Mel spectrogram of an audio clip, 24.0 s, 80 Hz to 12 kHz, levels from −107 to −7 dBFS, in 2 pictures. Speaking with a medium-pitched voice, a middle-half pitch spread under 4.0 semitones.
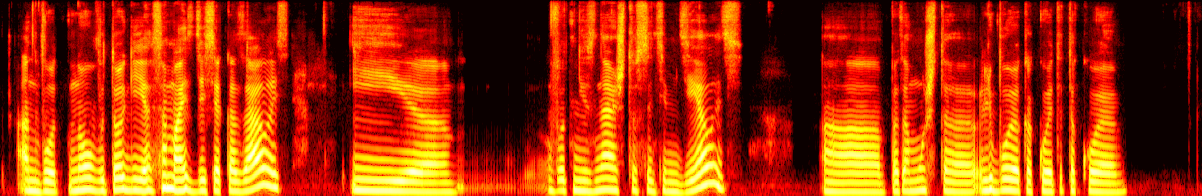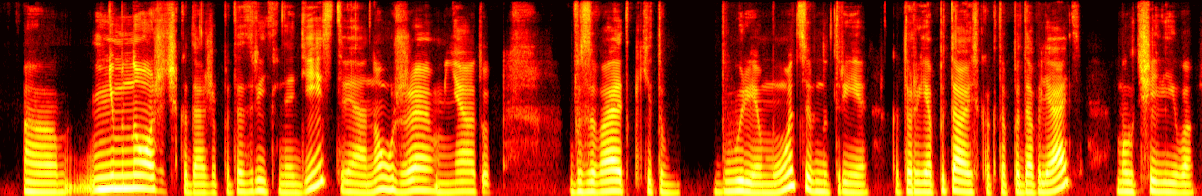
Yes: medium, 165 Hz; average, 2.7 semitones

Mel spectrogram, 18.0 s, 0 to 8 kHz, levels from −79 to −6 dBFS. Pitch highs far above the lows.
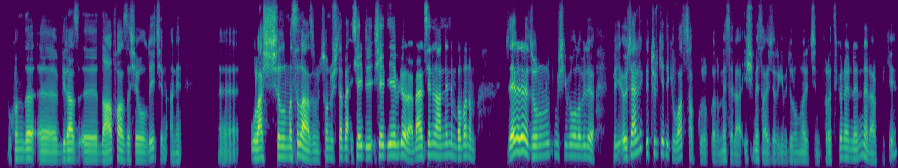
Yes: wide, 6.5 semitones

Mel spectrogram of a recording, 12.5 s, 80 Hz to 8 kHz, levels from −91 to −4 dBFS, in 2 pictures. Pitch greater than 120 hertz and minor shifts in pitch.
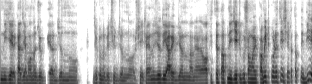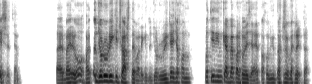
No: low, 135 Hz; average, 4.3 semitones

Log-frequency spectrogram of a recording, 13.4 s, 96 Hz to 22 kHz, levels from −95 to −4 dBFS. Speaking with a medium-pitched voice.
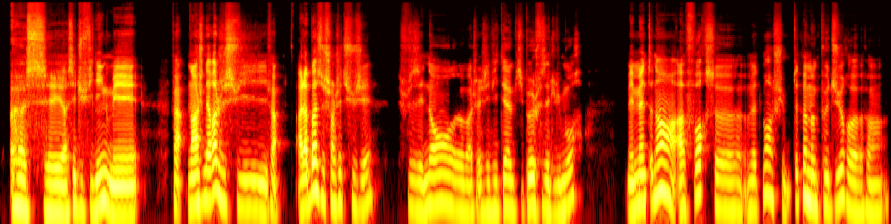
Yes: medium, 145 Hz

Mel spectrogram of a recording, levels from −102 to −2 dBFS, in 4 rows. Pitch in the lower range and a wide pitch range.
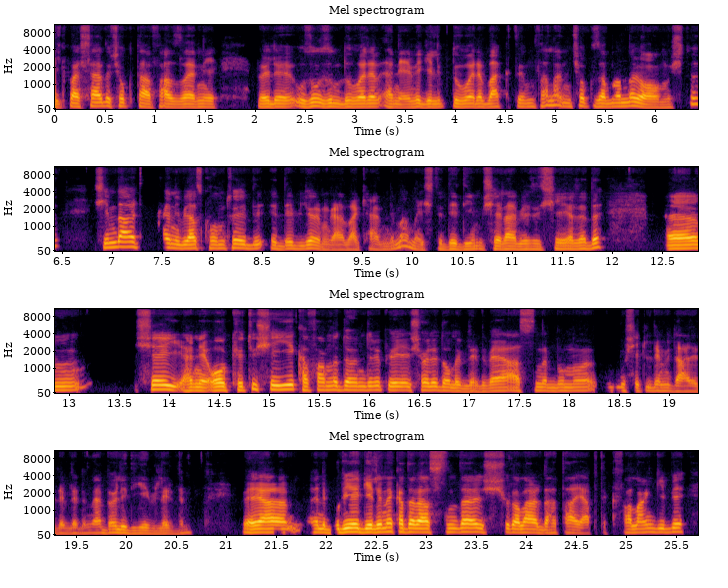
No: low, 130 Hz; average, 3.5 semitones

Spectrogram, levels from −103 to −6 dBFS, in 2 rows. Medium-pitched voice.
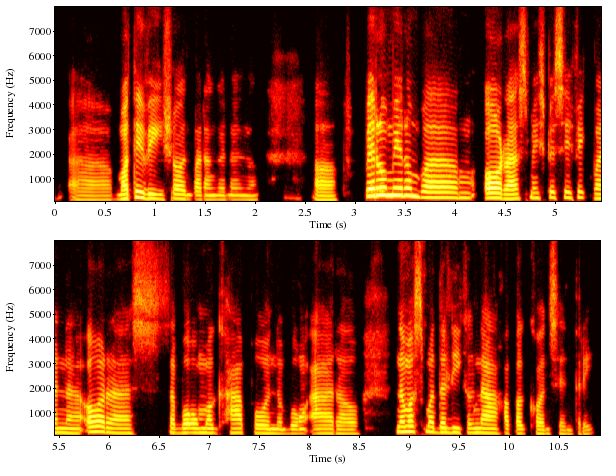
Yes: medium, 180 Hz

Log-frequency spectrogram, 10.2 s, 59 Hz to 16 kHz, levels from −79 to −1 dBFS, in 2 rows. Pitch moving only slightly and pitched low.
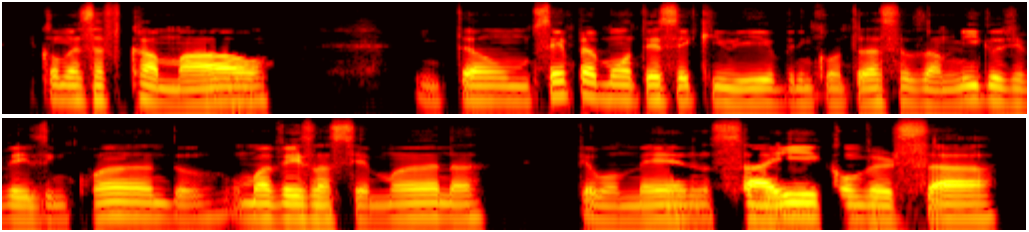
Yes: narrow, 1.9 semitones; low, 110 Hz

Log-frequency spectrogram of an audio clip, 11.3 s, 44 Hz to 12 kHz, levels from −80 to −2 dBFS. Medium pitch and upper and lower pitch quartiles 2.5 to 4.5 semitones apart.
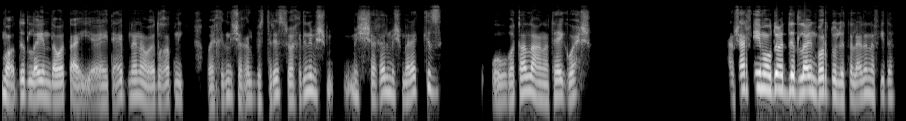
Yes: medium, 145 Hz; average, 4.0 semitones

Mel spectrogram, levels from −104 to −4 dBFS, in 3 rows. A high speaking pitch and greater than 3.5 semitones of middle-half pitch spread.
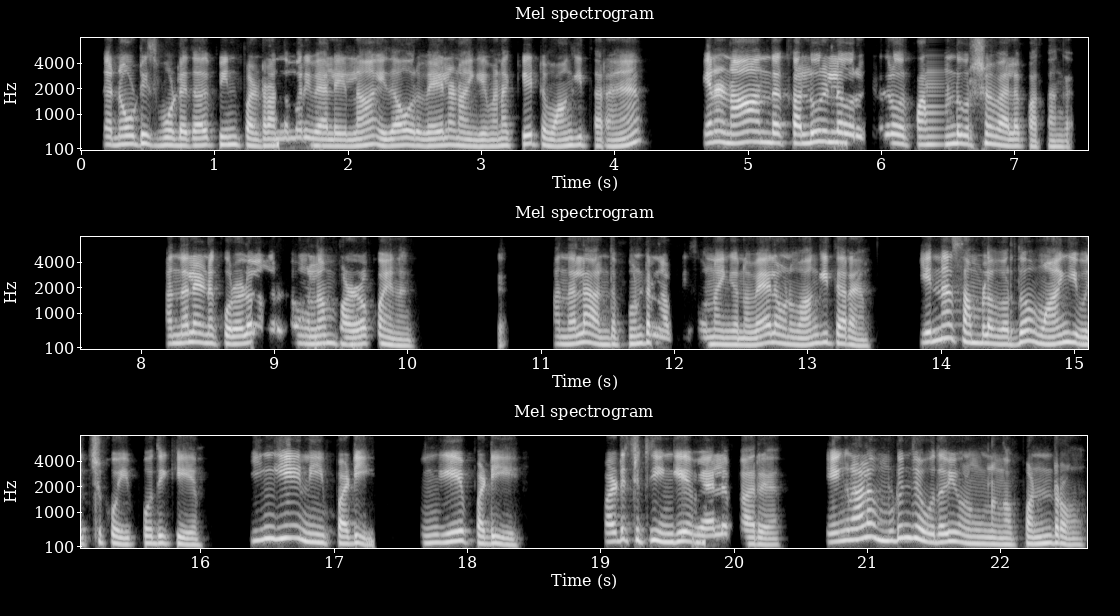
Yes: high, 200 Hz; average, 4.4 semitones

